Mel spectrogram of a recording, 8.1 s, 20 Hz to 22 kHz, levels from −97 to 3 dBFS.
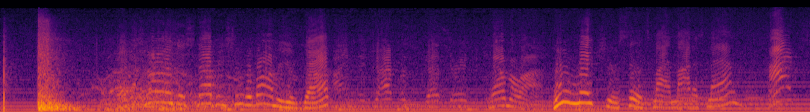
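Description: From 6.18 s to the end at 8.11 s, a section at the wrong speed: the audio runs about 1.3 times too fast, likely from playback against the wrong clock. Pitch rises roughly five semitones along with the tempo, which separates it from a pitch-shift fault.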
